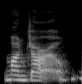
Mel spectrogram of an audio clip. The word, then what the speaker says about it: Mounjaro: and then Mounjaro. Did I pronounce that correctly? – Yep.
